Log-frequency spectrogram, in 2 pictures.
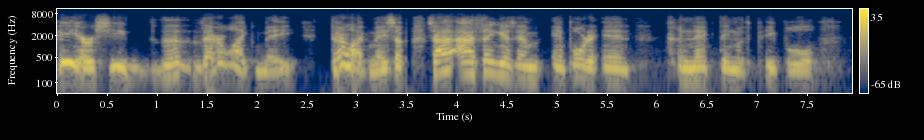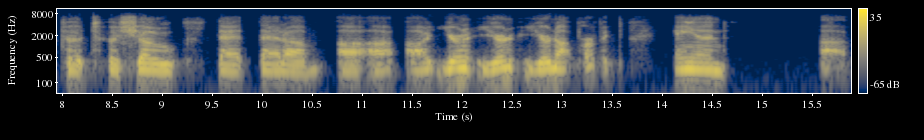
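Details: Lifelong stuttering in an adult man, more severe in childhood and variable now.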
